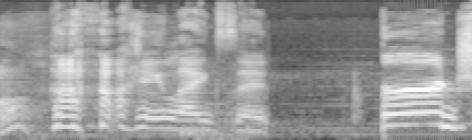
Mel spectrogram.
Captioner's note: laughing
